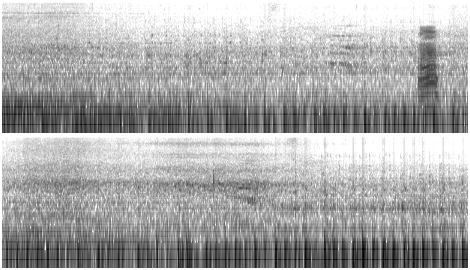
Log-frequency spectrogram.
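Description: Small motorcycle engine idling with a steady, rapid low pulse that grows a little louder near the end.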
